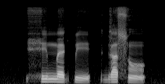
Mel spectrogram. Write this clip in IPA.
hi˦mɛ˧k͡pi˨ | ɡa˧sɔ̃˨

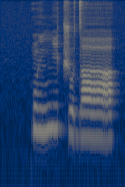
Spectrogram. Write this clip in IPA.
kʷĩ˨ ŋi˦t͡ʃʊ˨daː˨

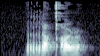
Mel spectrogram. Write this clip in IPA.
rəqʼɔɭ

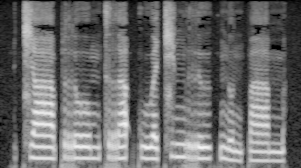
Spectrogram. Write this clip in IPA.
t͡ɕaː˧proː˧m tra˦˥ʔkwu˧a̯t͡ɕɯ˥˩ŋ rɯː˦˥k̚no˨˩npa˧m

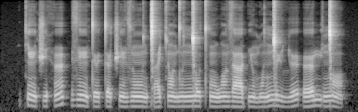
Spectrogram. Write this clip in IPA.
cẽt͡ʃihœ̃ | zẽtøtœt͡ʃẽ zõɡ͡ǀacɔ̃dõ ŋ͡ǀotʰõwɔ̃ zapʲõbɔ̃ ŋ͡ǀyʎø | œmʲəŋ͡ǀɔ̃

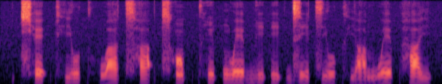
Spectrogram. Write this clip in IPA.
t͡ɕʰe˦ʔkʰju˦t̪ʰwa˨˩t͡sʰa˨ʔ t͡sʰɔ̃˦p̚t̪ʰĩ˦p̚n̪we˦ bi˦ʔi˨ʔ d͡zi˥˧t͡sju˦kʰja˨˩ mwe˦pʰa˥˧j

